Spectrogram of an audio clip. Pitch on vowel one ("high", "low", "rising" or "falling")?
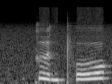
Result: falling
